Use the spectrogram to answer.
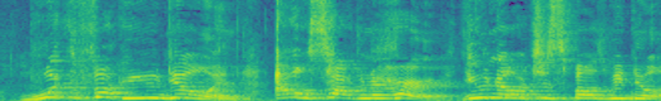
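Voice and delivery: high, fast angry sergeant yell; retold sergeant yelling again; back to yelling. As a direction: snap straight back into the tirade. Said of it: "Like, just going back".

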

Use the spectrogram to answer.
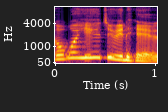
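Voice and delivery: lightly voiced mum caught off guard; surprised mum. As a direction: mum surprised to find her child at the door, high and delighted. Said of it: "And she's like".

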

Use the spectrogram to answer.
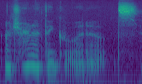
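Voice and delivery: soft unvoiced whisper. Real, not acted. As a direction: whisper it to herself. Whispered aside.

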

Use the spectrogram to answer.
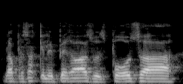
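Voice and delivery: usual speaking voice

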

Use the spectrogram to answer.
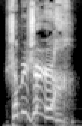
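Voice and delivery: high, loud cry of a question; startled father demanding answers; alarmed question. Acted. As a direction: shout it out in alarm. Father urgently questions son at scene.

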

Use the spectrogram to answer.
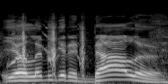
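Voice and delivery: laughing mock beg; giggling through the line.

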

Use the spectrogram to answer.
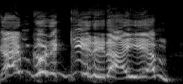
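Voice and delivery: put-on high, cracked old prospector holler. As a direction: yell it like a grizzled gold miner. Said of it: "Old grizzled miners, like".

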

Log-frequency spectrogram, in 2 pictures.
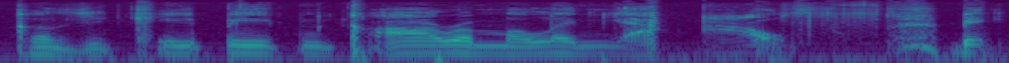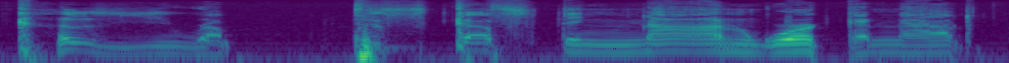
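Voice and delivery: drawn-out taunting insult; mock insult.

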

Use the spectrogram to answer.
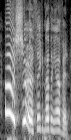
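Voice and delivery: high, eager little helper voice; cheery sidekick. Retold or imitated. Krillin agreeing to hand over a bean, high and eager. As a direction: chirp it like an overeager buddy.

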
